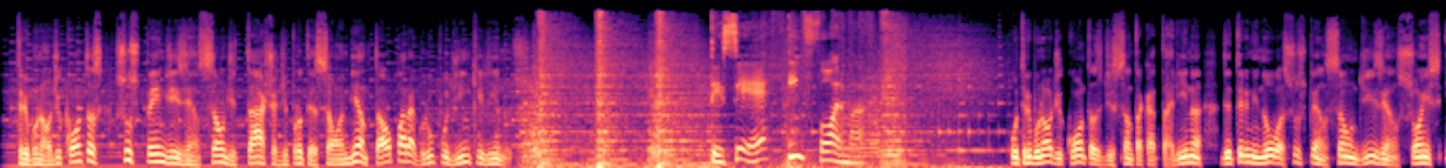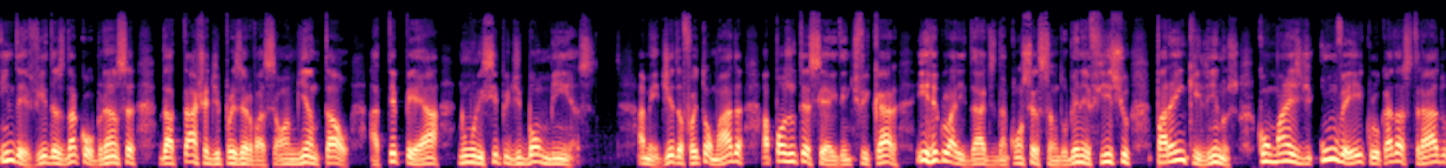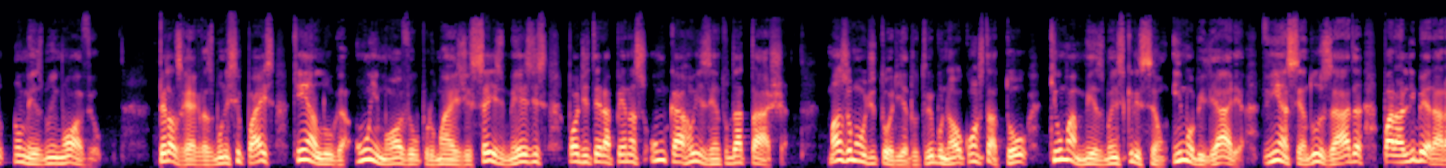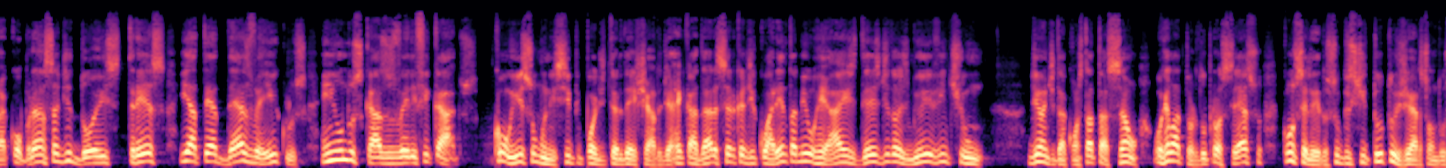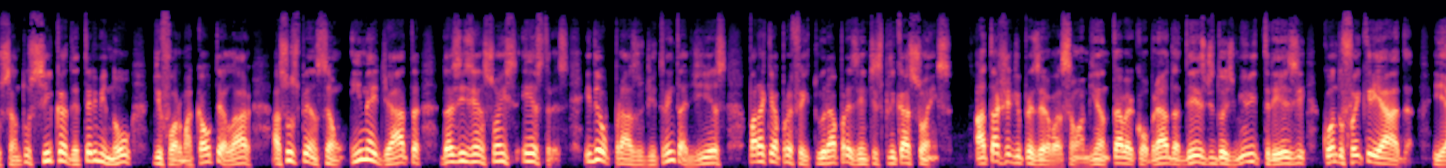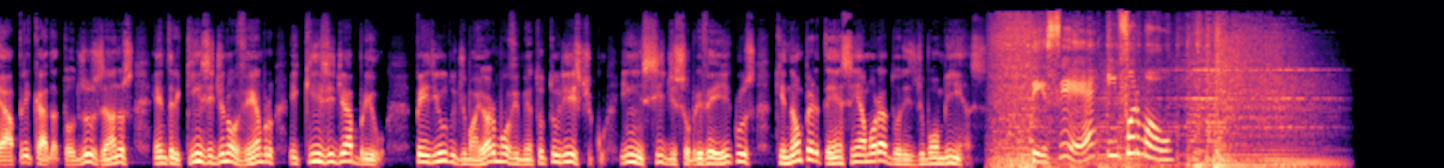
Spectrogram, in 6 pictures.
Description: VINHETA TCE INFORMOU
